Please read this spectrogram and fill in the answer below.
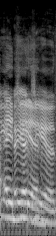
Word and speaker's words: Aegean: southern Italy, and the Aegean Islands. I'm not sure if that's how you say it. but- Aegean? Yeah, Aegean. That Yeah. sounds right. Yeah, that sounds right. Aegean Islands.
